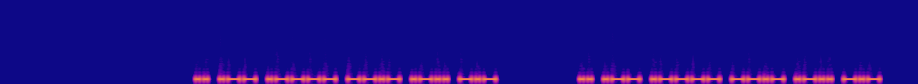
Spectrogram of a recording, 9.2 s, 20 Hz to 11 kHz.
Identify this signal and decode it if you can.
Morse code, heard as a keyed tone, about 32 wpm, 700 Hz. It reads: IW1QLK IW1QLK
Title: DXCC-100 Call Signs - 6 Characters - Repeated 2x - 30wpm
